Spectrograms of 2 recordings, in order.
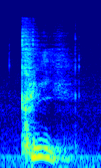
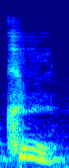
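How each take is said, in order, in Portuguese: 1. A vogal é pronunciada com som de i. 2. A vogal é omitida por completo. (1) "e não cri" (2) "ou cr"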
